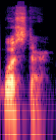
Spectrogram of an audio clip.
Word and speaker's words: Worcester: to get wrapped up no no it's worcester you pronounce it the worcester railers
